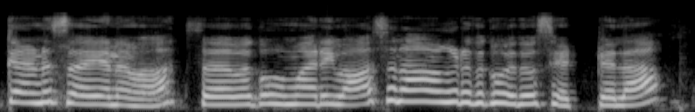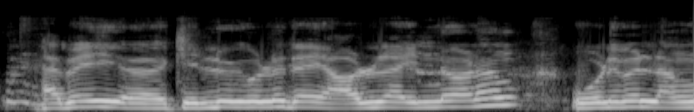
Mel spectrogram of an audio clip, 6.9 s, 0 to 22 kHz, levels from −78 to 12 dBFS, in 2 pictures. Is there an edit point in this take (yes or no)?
yes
